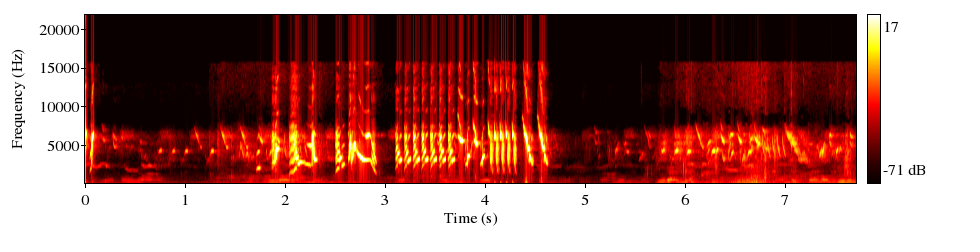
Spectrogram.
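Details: European goldfinch singing: bursts of bright, high twittering and rattling trills, quick liquid chirps run together in fast phrases, then a pause and softer scratchy twitters.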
